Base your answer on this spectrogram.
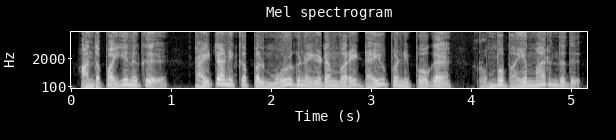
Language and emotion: Tamil, fearful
